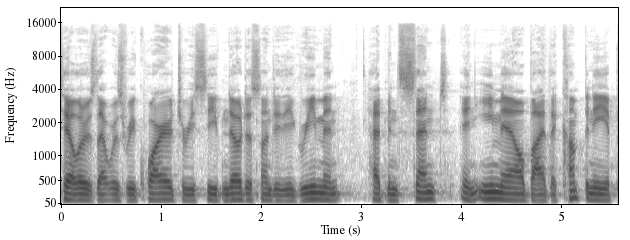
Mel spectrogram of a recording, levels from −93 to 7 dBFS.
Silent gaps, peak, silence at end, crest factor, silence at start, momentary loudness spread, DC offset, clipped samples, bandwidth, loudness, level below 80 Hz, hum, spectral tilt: none; -8 dBFS; 0 s; 18 dB; 0 s; 7 LU; under 0.1%; under 0.1%; 16 kHz; -26 LUFS; -72 dBFS; none; -6 dB/octave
